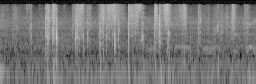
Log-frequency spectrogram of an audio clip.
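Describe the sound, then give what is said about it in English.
A deck of self-care oracle cards being shuffled: quiet, rapid riffling and flicking clicks that come in a few uneven bursts, with no talk. “What we got here, what we got here, spirit. Looking for some cards for sacred self-care. Oh, got one.”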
